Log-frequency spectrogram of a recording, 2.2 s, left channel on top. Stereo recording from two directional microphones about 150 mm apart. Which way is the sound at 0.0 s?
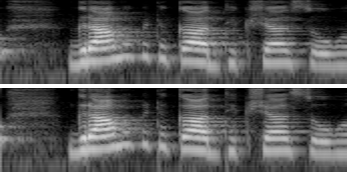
15° right (ahead or behind).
